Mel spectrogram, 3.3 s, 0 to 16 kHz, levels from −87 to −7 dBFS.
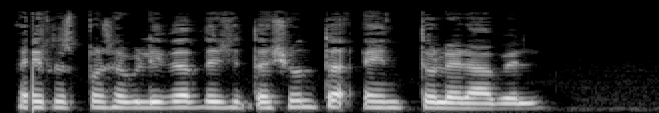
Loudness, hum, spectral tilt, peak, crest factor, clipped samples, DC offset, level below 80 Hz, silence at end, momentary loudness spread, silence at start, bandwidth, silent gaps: -22 LUFS; none; -6 dB/octave; -6 dBFS; 16 dB; under 0.1%; under 0.1%; -64 dBFS; 0.6 s; 6 LU; 0.1 s; 11 kHz; none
